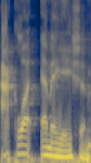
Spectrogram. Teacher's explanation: you've got to shift that stress. It's on the third syllable. So it's ӓklə-ʻmā-shən.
